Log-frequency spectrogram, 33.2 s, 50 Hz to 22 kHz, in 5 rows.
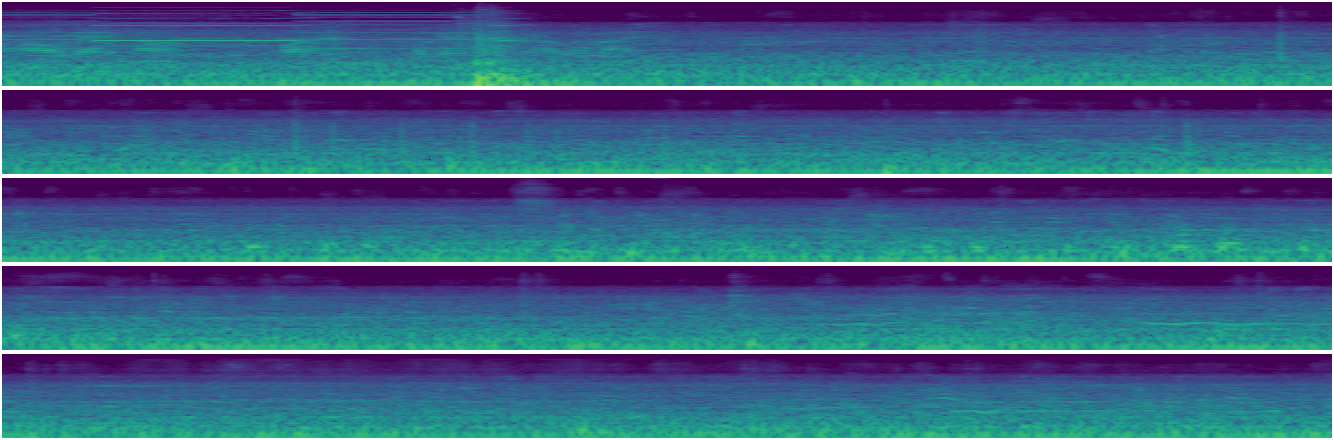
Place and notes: Tamsui District, New Taipei City - Tamsui Line (Taipei Metro)
from Zhuwei Station to Tamsui Station, Binaural recordings, Sony PCM D50 + Soundman OKM II
Danshui District, New Taipei City, Taiwan, 2 November, 20:45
